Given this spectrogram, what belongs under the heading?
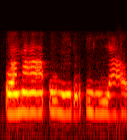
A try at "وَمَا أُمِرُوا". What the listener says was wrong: ওয়ামা উমিরু একটু লম্বা করো এটার মধ্যে মুনফাসিল নাই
